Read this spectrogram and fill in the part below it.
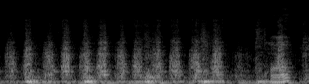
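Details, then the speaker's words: Washing machine with lower drum bearing exposed, turned by hand: rough dry grinding rising and falling about 100 pulses a minute; failed bearing causing loud spin noise, to be replaced. "aqui quer dizer que esse rolamento tá ruim um rolamento barulhento desse aqui vai fazer muito barulho muito barulho então A melhor coisa é trocar"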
